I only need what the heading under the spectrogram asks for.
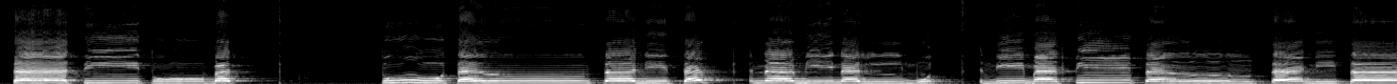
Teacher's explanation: ujung lidah terasa bertemu dengan dagingnya, juga terasa bertemu dengan gigi-gigi seri atas di dalam. Ta. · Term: huruf ta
